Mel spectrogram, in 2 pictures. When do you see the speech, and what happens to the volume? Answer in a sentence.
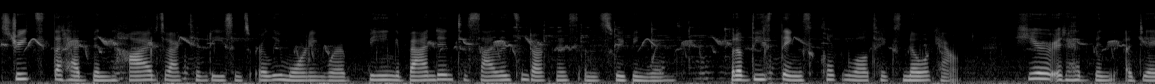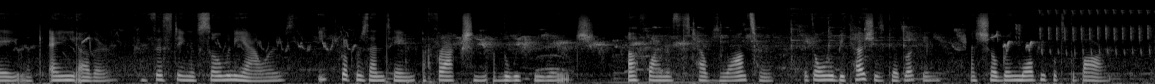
The speech can be heard from 0.0 to 22.8 s, at a steady volume.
